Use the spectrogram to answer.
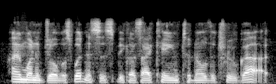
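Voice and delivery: usual speaking voice

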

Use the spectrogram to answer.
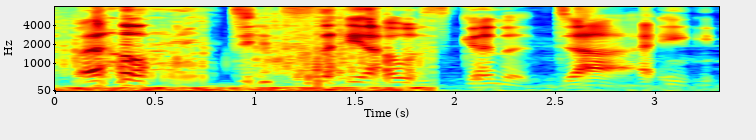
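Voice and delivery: loud, talking through laughter; laughing. Real, not acted. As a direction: laugh while saying it.

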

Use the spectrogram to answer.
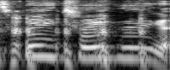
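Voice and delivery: high-pitched squeaks of a wheel; imitated squeaking cart. Teller mimics the rolling cart, high squeaky imitation. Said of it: "And it's going".

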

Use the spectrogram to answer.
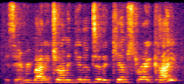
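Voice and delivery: high-pitched, incredulous question; incredulous complaint. Real, not acted. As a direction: pitch it way up in protest. Mock protest at crowded killstreak spot.

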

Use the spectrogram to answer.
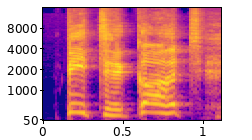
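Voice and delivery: shrill high panicked plea, loud; desperate cry. Acted. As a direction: cry out to God in terror. Terrified woman cries to God. (verzweifelt hoch und laut gefleht)

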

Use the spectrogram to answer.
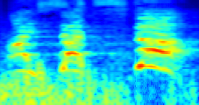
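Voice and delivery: loud, slow, high shout of stop; the yell a kid uses on a bully; commanding yell. Shown as a demonstration. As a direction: bark it like you mean it. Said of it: "you're practicing a ... voice".

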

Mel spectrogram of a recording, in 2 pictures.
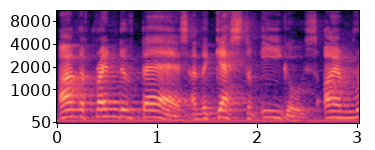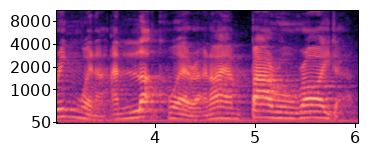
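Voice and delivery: enjoy your own cleverness; a hobbit pleased with his riddles; pleased boasting. Acted. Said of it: "beginning to be pleased with his riddling".

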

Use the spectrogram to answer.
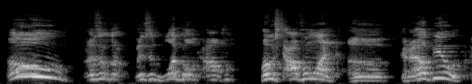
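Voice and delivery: high, hurried put-on soldier voice; hammed-up startled sergeant; flustered radio operator. A Red answers the radio.

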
